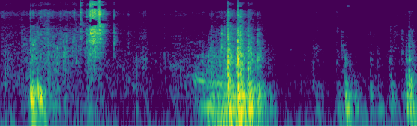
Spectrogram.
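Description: Hands rummaging through tools in a plastic storage box: a few separate knocks and clatters of plastic and metal, the loudest about two seconds in.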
